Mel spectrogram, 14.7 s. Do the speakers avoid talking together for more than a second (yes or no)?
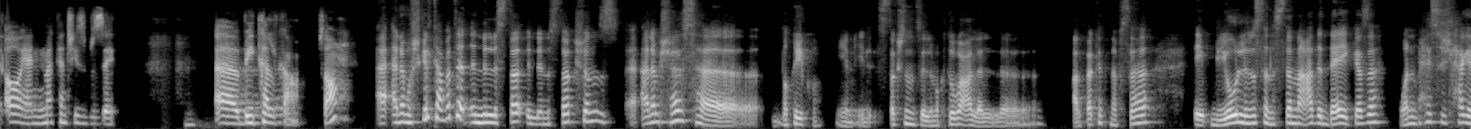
yes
